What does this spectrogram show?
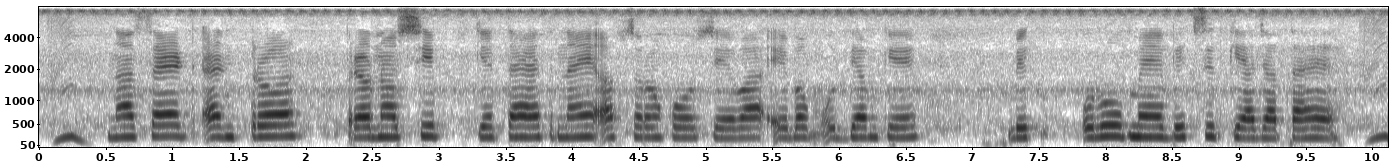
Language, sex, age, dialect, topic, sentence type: Hindi, female, 31-35, Garhwali, banking, statement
